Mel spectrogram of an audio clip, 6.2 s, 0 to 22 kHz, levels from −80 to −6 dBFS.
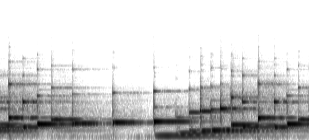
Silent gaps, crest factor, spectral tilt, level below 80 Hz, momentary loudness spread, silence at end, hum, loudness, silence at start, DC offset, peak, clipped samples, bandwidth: none; 12 dB; -11 dB/octave; -48 dBFS; 6 LU; 0 s; none; -15 LUFS; 0 s; under 0.1%; -2 dBFS; under 0.1%; 4.5 kHz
